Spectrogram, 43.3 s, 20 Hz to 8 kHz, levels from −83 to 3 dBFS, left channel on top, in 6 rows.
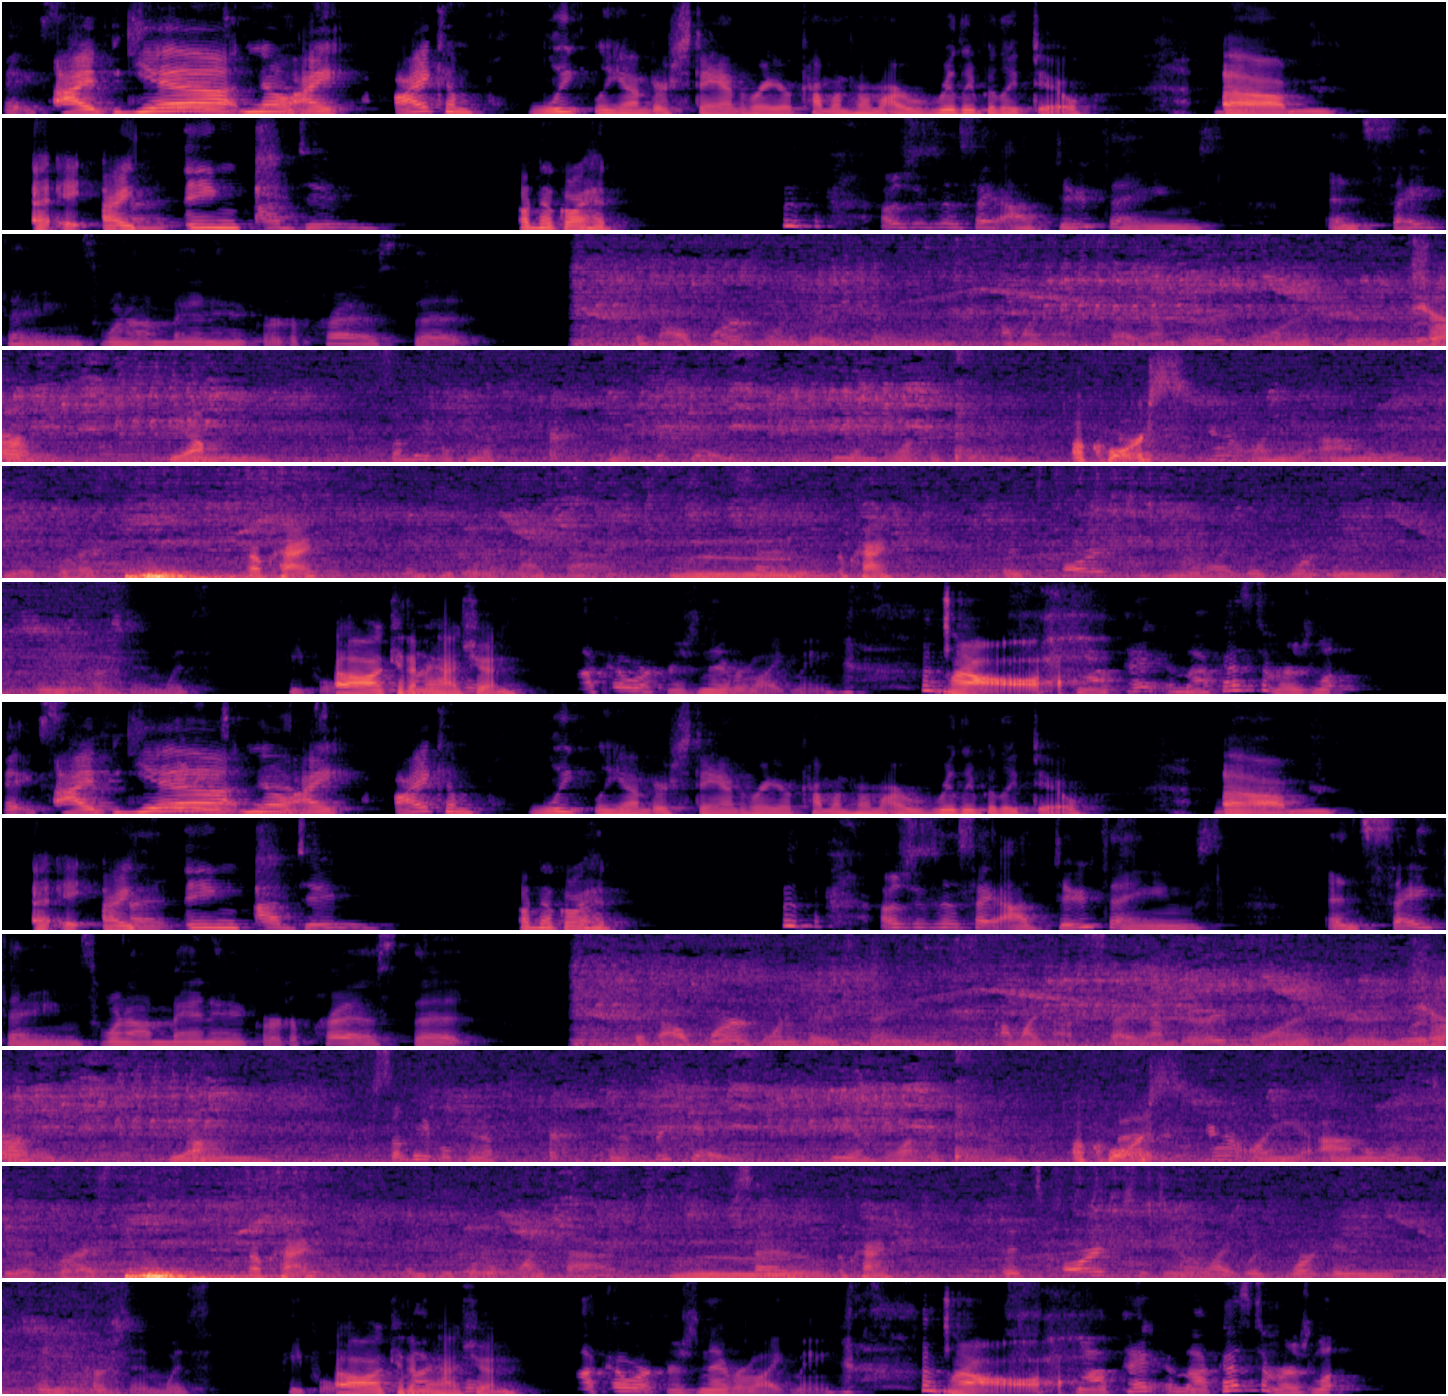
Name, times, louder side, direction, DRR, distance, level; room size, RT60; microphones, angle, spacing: voice 1, 0.3-1.7 2.0-2.4 2.6-5.4 5.8-6.7 7.4-8.6 9.8-10.3 21.5-21.8 22.5-22.7 27.0-27.6 30.1-30.5 32.2-33.3 37.8-38.7 40.8-41.6, left 3 dB, 20° left, 12 dB, 0.4 m, -29 dB
voice 2, 0.8-1.5 6.1-6.4 7.8-8.1 8.5-9.1 10.1-10.2 11.1-13.2 13.8-16.8 17.6-21.9 22.6-23.0 23.5-24.1 24.6-25.4 25.8-26.9 27.2-29.7 30.9-31.9 32.6-33.1 33.9-35.9 36.3-37.0 37.5-38.5 39.0-40.8 41.5-42.7, right 2 dB, 55° right, 11 dB, 1.1 m, -38 dB
sound 1, 17.3-36.7, right 1 dB, 10° right, 2.2 m, -32 dB
11.0 x 11.0 x 3.7 m, 0.34 s
head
